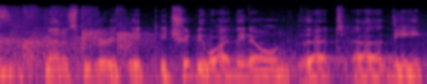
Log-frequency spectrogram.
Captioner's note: applause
